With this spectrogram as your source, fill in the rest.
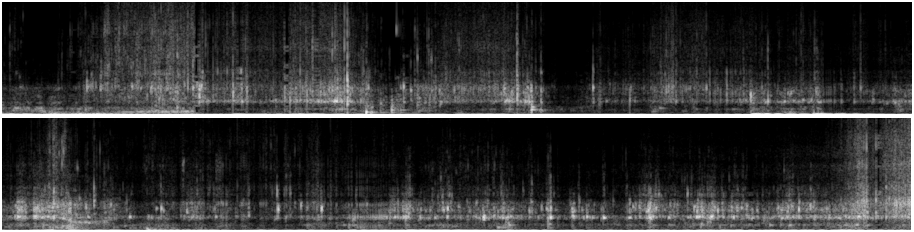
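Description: Waves splash against a board.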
